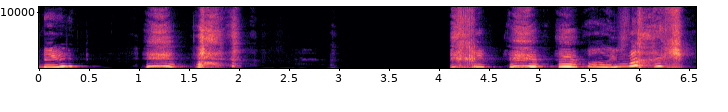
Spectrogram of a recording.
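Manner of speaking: high, breathless laughter through words; laughing hard. Real, not acted. Streamer overwhelmed by the game, laughing. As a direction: crack up, barely getting words out.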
